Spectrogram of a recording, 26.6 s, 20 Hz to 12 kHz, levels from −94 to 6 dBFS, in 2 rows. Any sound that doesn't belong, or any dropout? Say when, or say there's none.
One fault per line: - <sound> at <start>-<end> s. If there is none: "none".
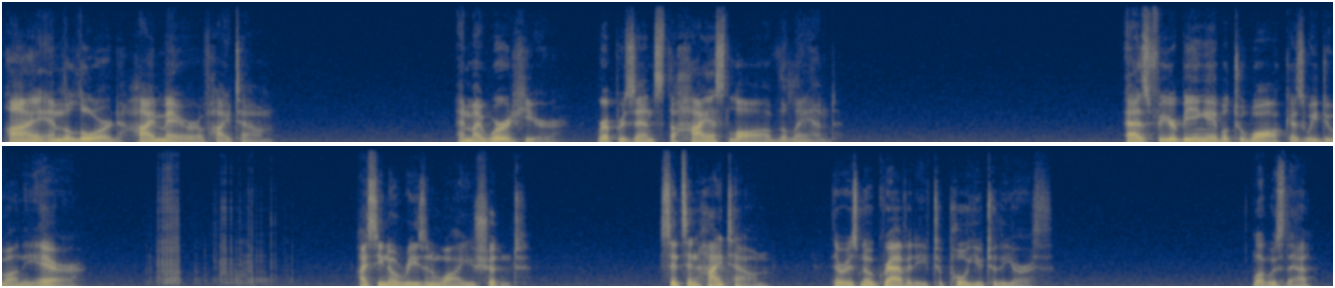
- squeak at 14.7-16.3 s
